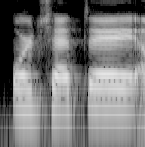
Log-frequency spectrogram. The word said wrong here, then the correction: orecchiette: al funghi. Fungi. – Orecchiette. Orecchiette. So orecchiette al fungi.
